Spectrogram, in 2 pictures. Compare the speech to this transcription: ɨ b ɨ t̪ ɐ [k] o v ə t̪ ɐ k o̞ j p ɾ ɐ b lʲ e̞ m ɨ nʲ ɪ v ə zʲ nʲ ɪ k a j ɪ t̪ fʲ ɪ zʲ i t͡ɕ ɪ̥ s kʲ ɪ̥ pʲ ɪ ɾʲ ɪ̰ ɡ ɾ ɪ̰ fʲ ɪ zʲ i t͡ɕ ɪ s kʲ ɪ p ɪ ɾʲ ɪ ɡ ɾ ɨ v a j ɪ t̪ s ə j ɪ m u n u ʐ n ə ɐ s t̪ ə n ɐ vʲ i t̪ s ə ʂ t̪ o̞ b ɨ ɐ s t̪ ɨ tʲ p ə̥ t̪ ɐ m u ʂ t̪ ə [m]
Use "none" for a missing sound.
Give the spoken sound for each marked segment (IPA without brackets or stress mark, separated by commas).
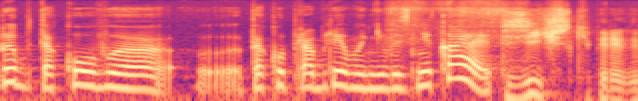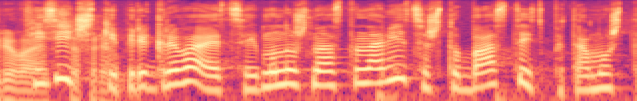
k, none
